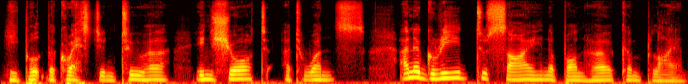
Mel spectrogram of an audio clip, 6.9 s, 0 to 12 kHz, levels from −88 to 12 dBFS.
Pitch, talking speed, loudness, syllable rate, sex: 125 Hz, 150 wpm, -19 LUFS, 3.8 syllables/s, male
